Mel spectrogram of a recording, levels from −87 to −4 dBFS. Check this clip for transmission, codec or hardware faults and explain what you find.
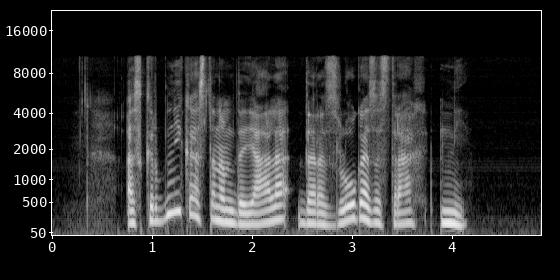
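Nothing turned up here; the speech comes through steady and unbroken, with no sign of trouble from the transmission path or the hardware.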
